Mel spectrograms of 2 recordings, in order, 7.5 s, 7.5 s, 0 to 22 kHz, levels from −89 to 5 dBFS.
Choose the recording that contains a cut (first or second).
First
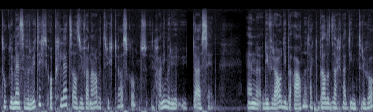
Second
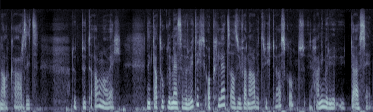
second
